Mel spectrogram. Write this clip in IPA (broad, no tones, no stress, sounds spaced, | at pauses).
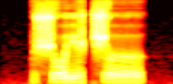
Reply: ʃ o ɾʲ ɤ t͡ʃ ɤ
